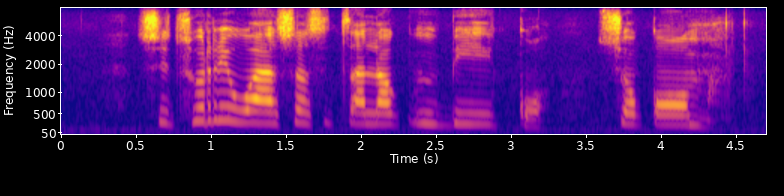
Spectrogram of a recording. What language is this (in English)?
Tsonga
